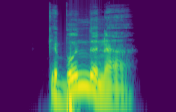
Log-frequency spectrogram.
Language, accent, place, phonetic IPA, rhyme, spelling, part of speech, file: German, Germany, Berlin, [ɡəˈbʊndənɐ], -ʊndənɐ, gebundener, adjective, De-gebundener.ogg
- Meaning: inflection of gebunden: 1. strong/mixed nominative masculine singular 2. strong genitive/dative feminine singular 3. strong genitive plural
